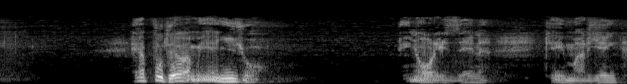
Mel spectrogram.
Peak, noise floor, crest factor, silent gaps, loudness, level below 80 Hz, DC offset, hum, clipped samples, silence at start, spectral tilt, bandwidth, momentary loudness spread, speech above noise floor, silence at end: -2 dBFS; -54 dBFS; 22 dB; none; -21 LUFS; -62 dBFS; under 0.1%; none; under 0.1%; 0 s; -5 dB/octave; 10.5 kHz; 19 LU; 34 dB; 0 s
